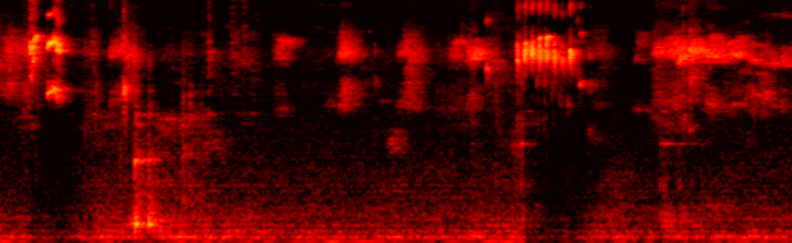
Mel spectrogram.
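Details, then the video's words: Chirping from a breeding colony of lutino lovebirds in an aviary: bursts of high shrill notes, a quick rattling series near five seconds, then a drawn-out squeaky note, with mixed calls from surrounding birds. "Lutino Lovebirds Breeding Colony Cage - Chirping and Relaxing Sound"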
